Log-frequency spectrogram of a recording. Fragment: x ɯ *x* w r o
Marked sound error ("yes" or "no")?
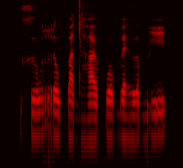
yes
